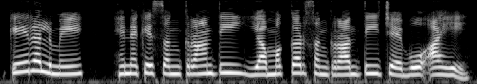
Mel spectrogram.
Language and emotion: Sindhi, neutral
